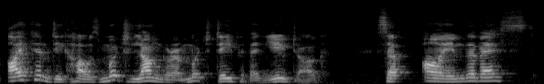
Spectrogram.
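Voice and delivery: bragging mole. Acted. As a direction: rub it in Dog's face. Mole brags at Dog.

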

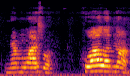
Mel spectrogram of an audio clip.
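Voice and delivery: low, reluctant hedgehog voice; low storybook character reply; little hedgehog. A narrator's reading. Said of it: "відповів їжачок".

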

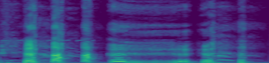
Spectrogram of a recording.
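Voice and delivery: loud bursting laugh. Real, not acted. Laughs at framed picture.

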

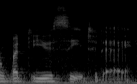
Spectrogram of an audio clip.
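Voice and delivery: hushed whispered title. Acted. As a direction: whisper it like a secret to the kids.

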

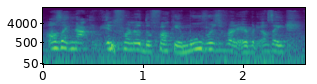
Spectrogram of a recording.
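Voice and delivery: normal talking voice

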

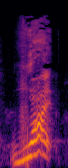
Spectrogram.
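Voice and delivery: high-pitched, indignant burst; furious snap. A narrator's reading. Rodney hearing he needed his own caboose, snapping furiously. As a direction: snap it with sudden outrage. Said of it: "snapped Rodney. He was furious".

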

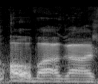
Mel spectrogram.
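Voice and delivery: ordinary talk

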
